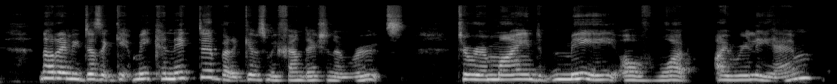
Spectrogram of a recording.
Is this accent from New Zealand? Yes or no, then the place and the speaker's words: yes; New Zealand; moved away; I was from New Zealand and the sister city was Auckland.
